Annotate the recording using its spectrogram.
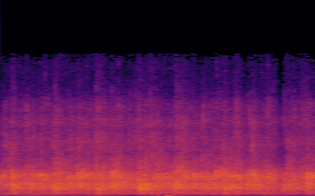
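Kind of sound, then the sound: crowd, audience applauding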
